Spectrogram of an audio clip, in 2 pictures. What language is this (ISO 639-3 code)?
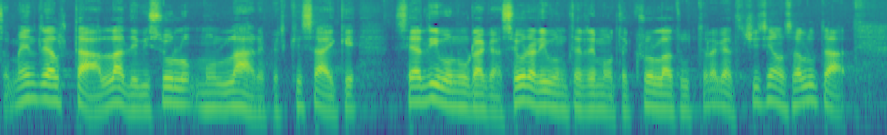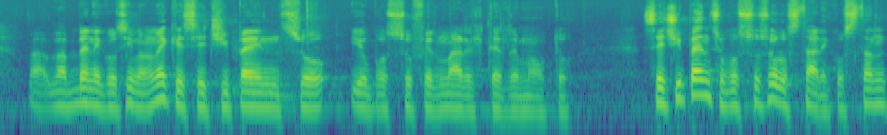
ita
